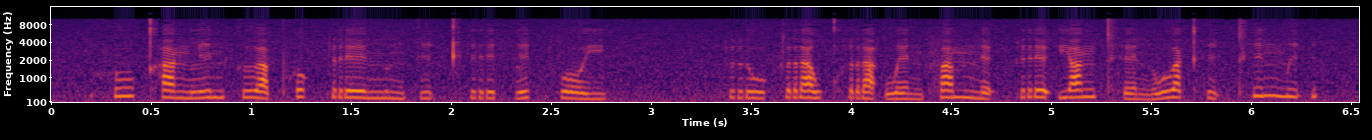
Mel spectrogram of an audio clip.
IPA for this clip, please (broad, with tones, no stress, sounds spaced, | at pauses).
h uː˥˩ kʰ a˧ ŋ l i˧ n k ɯ˨˩ a̯ pʰ o˦˥ k̚ p r eː˧ ŋ ɯ˨˩ ŋ k i˨˩ ʔ kʰ r i˨˩ t̚ l i˦˥ t̚ f oː˧ j | p r uː˨˩ k r a˧ w kʰ r a˨˩ ʔ w e˩˦ n f a˥˩ m n e˨˩ ʔ p r e˥˩ ʔ j a˥˩ ŋ tʰ e˩˦ n w u˧ a̯ kʰ i˨˩ ʔ tʰ i˥˩ n m i˥˩ ʔ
